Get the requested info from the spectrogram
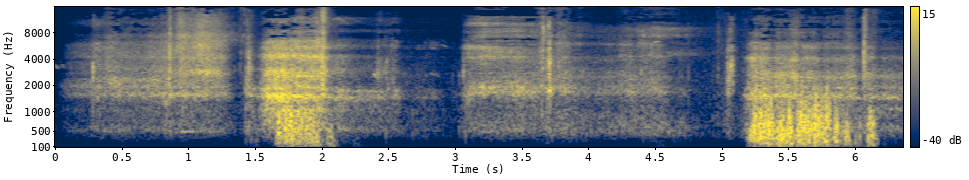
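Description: A woman's heavy, wheezy breathing close to the microphone while walking, with two loud breaths, one about two seconds in and one near the end, and softer ones between. Her breathing is laboured from a chest complaint she likens to asthma.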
